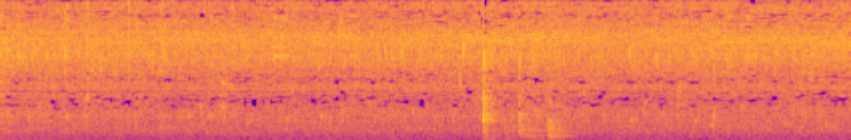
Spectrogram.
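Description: Chicken pieces sizzling in a pan of thick, oily masala as they are stirred with a wooden spatula, a steady fine crackle: the meat fried down at the end of the kosha (bhuna) stage. Two short knocks about three seconds in.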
